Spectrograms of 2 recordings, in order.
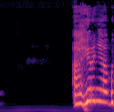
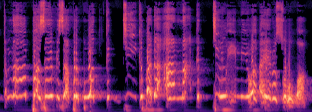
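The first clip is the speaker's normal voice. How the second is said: high, loud tearful lament; weeping confession; 7 semitones higher, 5 dB louder than usual. Retold or imitated. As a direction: plead in anguish through acted tears. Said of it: "Dia nangis depan Nabi Muhammad". (pengakuan sambil meratap pilu)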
